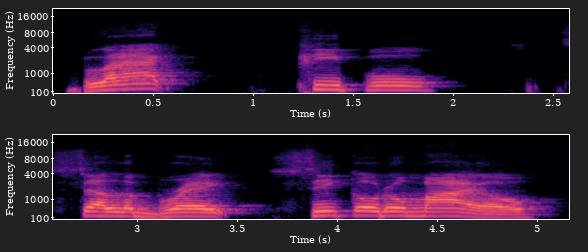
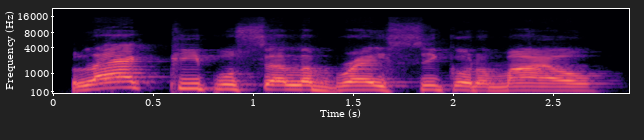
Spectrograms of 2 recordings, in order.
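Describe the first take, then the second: First: It is spoken at a slower, deliberate pace. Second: It is spoken at a normal, quicker pace.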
